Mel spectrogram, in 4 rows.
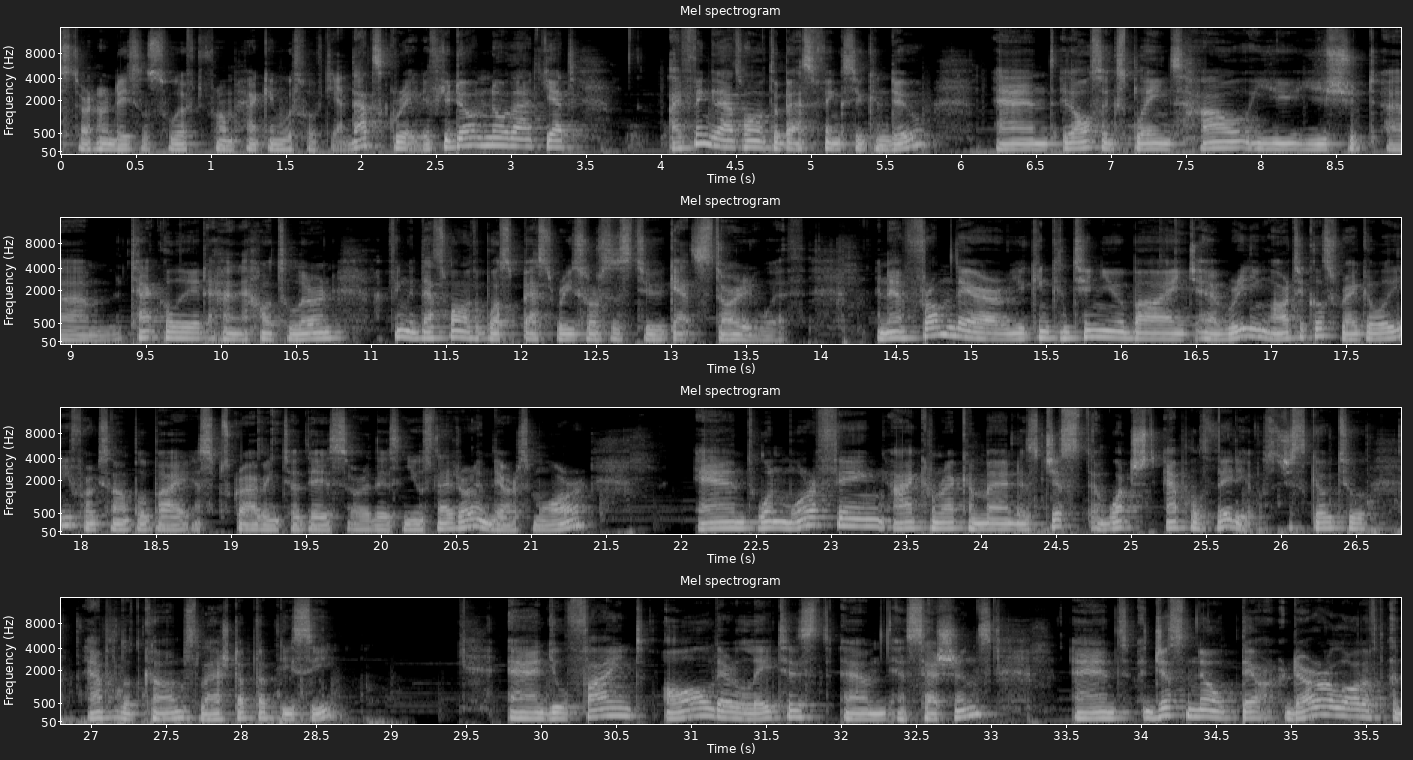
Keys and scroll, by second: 24.2 super+t.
